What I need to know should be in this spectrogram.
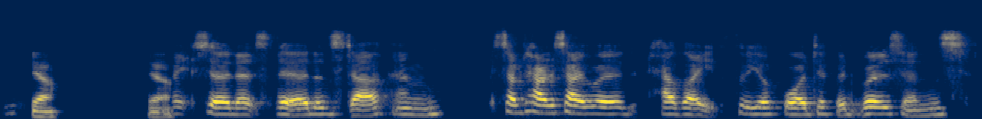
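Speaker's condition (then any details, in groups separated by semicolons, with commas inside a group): Cerebral palsy, mild; throat speech surgery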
